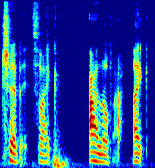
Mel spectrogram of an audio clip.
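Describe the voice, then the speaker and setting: A woman's voice: sits low, flat delivery, measured pace, bright, forceful tone. A woman, talking casually to camera in a rambling, chatty way, often tagging on "okay?" and laughing. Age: 20s. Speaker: vlogger.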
